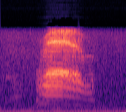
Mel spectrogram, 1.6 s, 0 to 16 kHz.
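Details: An 18-year-old Siamese cat hanging out and chatting gives a single drawn-out, rising-then-falling meow of about three quarters of a second. The voice is rich in harmonics and nasal in tone, over a quiet room background.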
